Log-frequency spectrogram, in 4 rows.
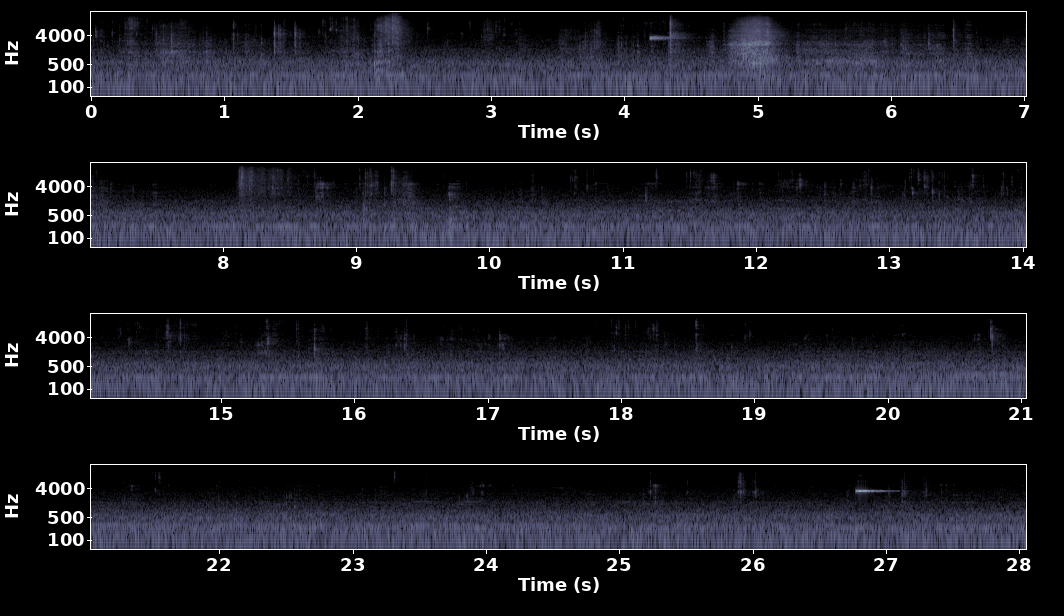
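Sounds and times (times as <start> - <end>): person chewing food: 8.6 - 21.6, 22.4 - 24.2.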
